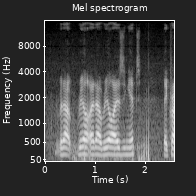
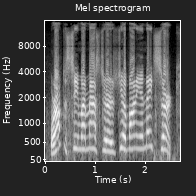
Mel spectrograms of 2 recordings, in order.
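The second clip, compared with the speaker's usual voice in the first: higher, louder taunting voice; gloating kidnapper; 12 semitones higher, 5 dB louder than usual. Acted. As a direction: taunt the captive as you carry her off.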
